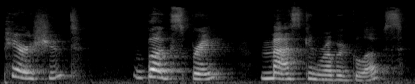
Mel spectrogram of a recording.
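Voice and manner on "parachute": ordinary delivery, nothing marked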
